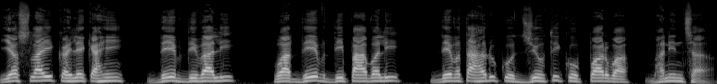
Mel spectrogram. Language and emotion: Nepali, neutral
